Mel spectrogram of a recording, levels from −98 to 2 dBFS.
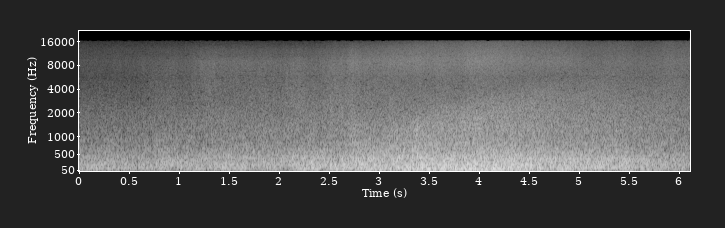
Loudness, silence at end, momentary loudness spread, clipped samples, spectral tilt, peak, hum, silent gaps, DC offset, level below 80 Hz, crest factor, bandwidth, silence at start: -20 LUFS; 0 s; 11 LU; under 0.1%; -5.5 dB/octave; -4 dBFS; none; none; under 0.1%; -30 dBFS; 16 dB; 16.5 kHz; 0 s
